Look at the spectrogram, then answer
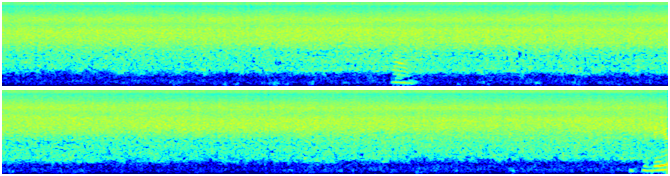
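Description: Darbadi waterfall at Daringbadi in Kandhamal, a constant loud broadband rush of falling water that continues unbroken, with a brief faint voice once.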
